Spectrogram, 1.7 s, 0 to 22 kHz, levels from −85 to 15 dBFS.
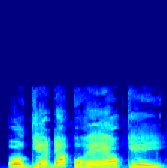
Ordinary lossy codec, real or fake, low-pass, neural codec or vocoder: AAC, 32 kbps; real; 10.8 kHz; none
